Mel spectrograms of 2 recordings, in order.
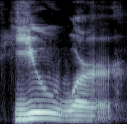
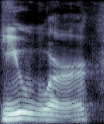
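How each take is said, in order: First: Said in the usual way. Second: "you were" said slowly with the "you" leaned on and rising; slow, deliberate "you were" to correct "you was"; teacher's corrective emphasis on "you"; stress on you. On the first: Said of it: "but you were". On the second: Shown as a demonstration. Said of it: "not you was".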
